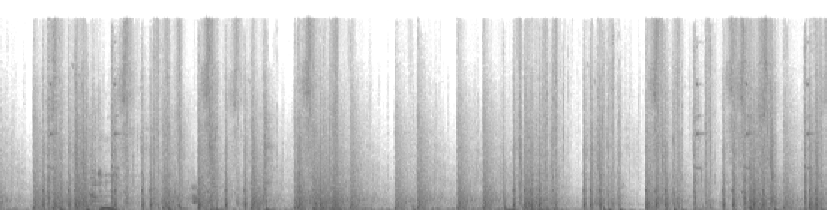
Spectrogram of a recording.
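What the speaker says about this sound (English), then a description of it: "He's shooting." A suspect fires continuously in The Precinct, a police video game, with loud, rapid, closely spaced shots and bursts that pause briefly and resume throughout.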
